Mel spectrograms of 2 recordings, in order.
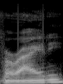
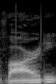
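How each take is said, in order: First: The word is said with all its syllables. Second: The word is said in a shortened, clipped form. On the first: The speaker calls it right. "instead of variety" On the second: The speaker calls it wrong. "I used to say variety"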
